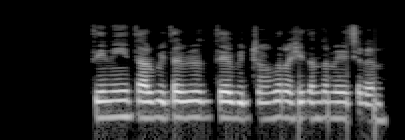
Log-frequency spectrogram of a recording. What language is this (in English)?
Bangla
